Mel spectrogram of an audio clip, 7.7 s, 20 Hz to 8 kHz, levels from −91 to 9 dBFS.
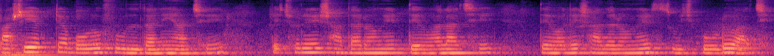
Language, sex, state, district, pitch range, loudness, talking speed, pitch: Bengali, female, Tripura, West Tripura, 205-225 Hz, -19 LUFS, 125 wpm, 210 Hz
